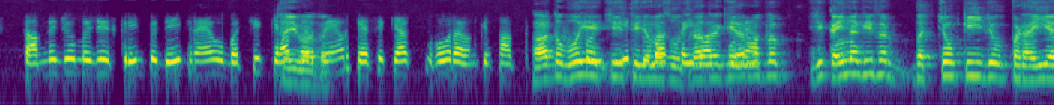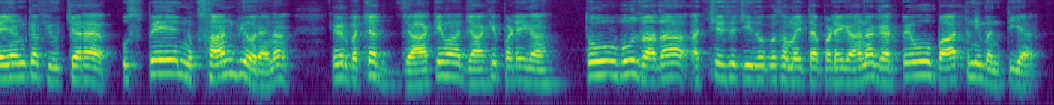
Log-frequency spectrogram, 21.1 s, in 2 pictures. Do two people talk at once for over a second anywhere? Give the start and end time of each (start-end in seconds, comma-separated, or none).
5.9-7.6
